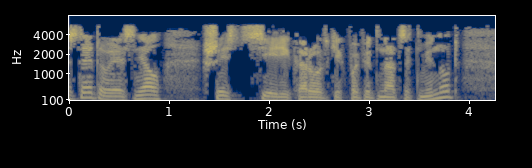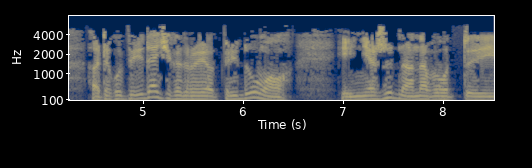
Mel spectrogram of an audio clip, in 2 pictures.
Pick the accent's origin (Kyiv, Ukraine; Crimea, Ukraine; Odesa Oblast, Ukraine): Odesa Oblast, Ukraine; Odesa; born there; а в день рождения у меня был вечер в Одессе, в городе, где я родился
